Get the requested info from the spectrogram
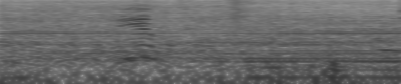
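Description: Small passenger boat's engine running steadily with a low drone while under way.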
